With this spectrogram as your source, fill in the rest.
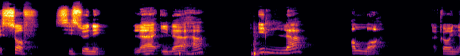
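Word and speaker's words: إلى: Tu te diriges, adhabu ila al-masjid, je vais vers la mosquée. Donc illa et ila, ça a deux choses complètement différentes. Donc quand il y a une shidda, il faut prononcer la shidda.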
